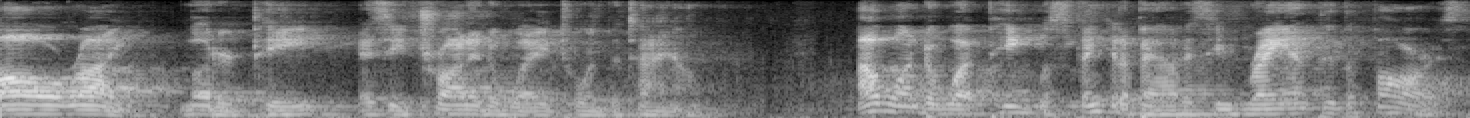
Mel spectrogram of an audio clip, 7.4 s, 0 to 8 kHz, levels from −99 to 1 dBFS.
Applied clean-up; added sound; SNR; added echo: neural separator model SepFormer DNS4.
